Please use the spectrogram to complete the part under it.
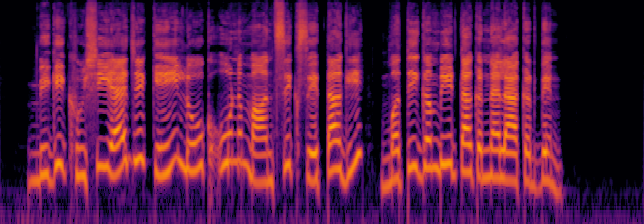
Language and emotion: Dogri, happy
